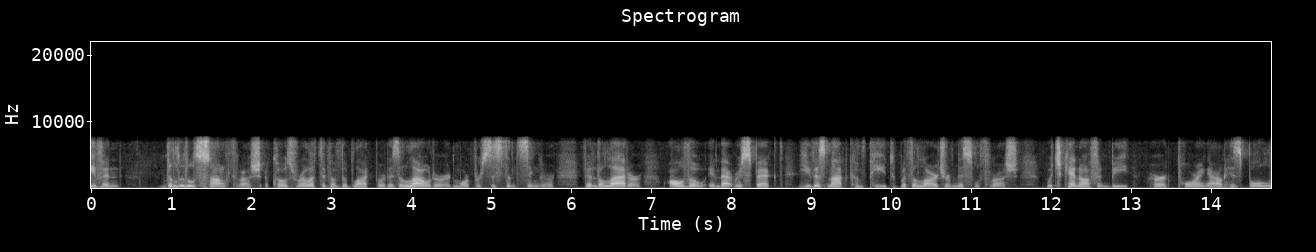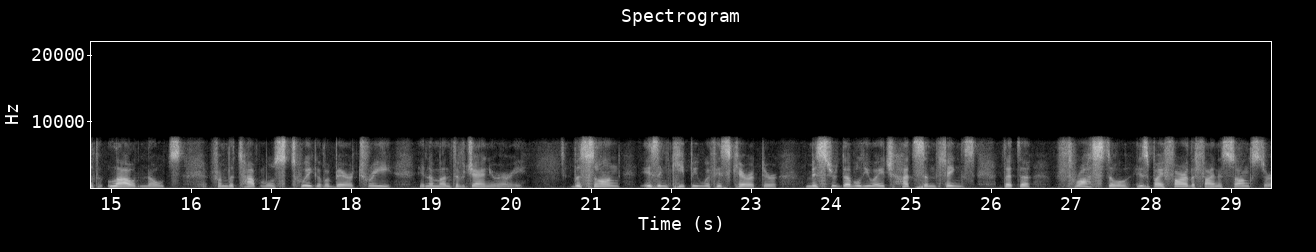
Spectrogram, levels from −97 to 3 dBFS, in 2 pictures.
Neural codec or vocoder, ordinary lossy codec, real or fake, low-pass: codec, 24 kHz, 0.9 kbps, WavTokenizer, small release; Opus, 16 kbps; fake; 7.2 kHz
